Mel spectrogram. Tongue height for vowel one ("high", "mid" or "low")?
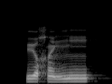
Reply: high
